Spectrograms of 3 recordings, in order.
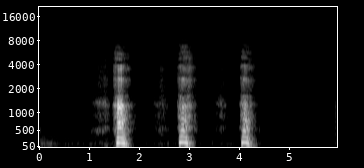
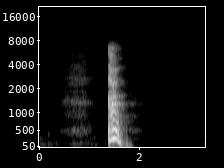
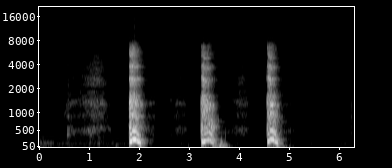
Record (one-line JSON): {"exhalation_length": "6.0 s", "exhalation_amplitude": 32768, "exhalation_signal_mean_std_ratio": 0.25, "cough_length": "3.3 s", "cough_amplitude": 32768, "cough_signal_mean_std_ratio": 0.24, "three_cough_length": "6.3 s", "three_cough_amplitude": 32768, "three_cough_signal_mean_std_ratio": 0.28, "survey_phase": "beta (2021-08-13 to 2022-03-07)", "age": "45-64", "gender": "Male", "wearing_mask": "No", "symptom_sore_throat": true, "smoker_status": "Never smoked", "respiratory_condition_asthma": false, "respiratory_condition_other": false, "recruitment_source": "REACT", "submission_delay": "1 day", "covid_test_result": "Negative", "covid_test_method": "RT-qPCR", "influenza_a_test_result": "Negative", "influenza_b_test_result": "Negative"}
